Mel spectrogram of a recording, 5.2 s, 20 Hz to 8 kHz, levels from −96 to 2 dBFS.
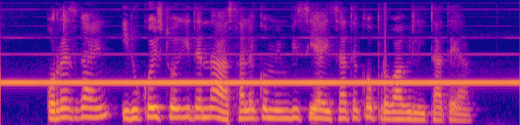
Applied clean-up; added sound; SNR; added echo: none; Organ; 1 dB; none.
